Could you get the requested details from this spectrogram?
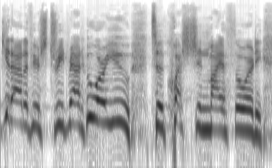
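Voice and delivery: high, forceful scolding; angry rebuke. Acted. Executioner hits the prince and challenges him, angry rebuke.

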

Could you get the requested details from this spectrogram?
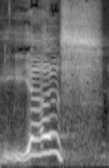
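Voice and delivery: high, drawn-out "yes" of delight; retold elation. Dad recalls hearing it's a boy, excited cheer. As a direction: relive a stoked cheer without shouting. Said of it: "I was excited to have a baby boy".

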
